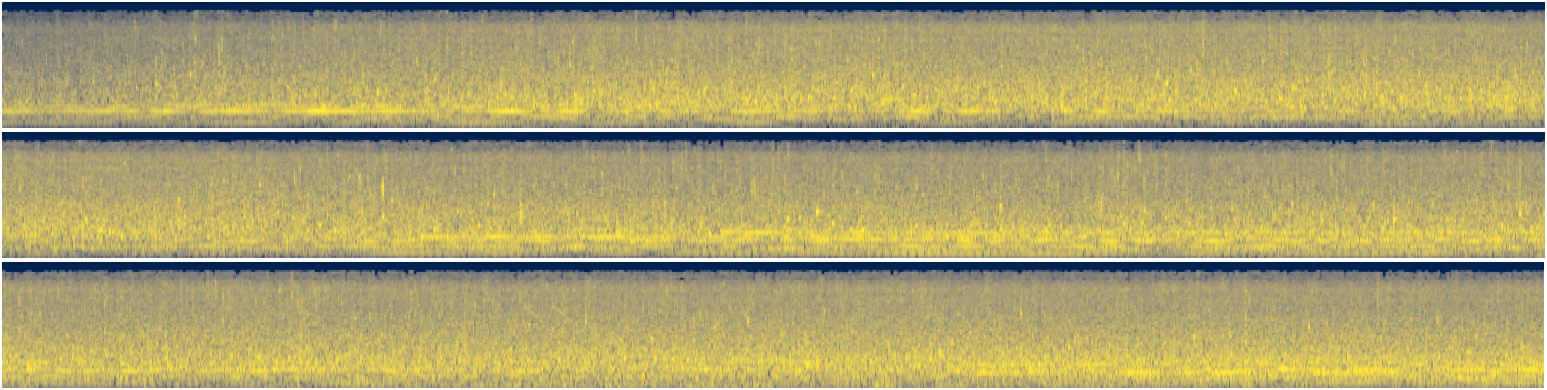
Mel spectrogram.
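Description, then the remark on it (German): A babbling brook flows steadily for the whole stretch, a dense, bright rush of trickling and splashing water with faint low tonal murmurs underneath, mixed with wind gently rustling through trees, even in loudness throughout and with no voices. “Klang des Baches vermischt sich mit dem sanften Rascheln des Windes, der durch die Bäume gleitet.”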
